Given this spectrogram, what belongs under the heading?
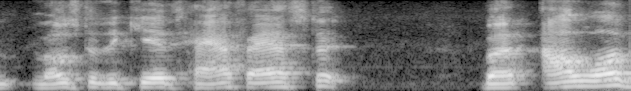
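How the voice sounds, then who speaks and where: Here a man speaks at a moderate pace in an ordinary speaking voice. His pitch varies in an ordinary way. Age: 60s. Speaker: author and chemist. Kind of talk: interview conversation. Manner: conversational with self-corrections.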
